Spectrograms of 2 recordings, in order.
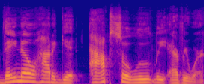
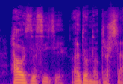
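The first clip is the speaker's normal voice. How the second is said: put-on German accent, lower and quieter; 7 semitones lower, 8 dB quieter than usual. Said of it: "so he's got this German accent".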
